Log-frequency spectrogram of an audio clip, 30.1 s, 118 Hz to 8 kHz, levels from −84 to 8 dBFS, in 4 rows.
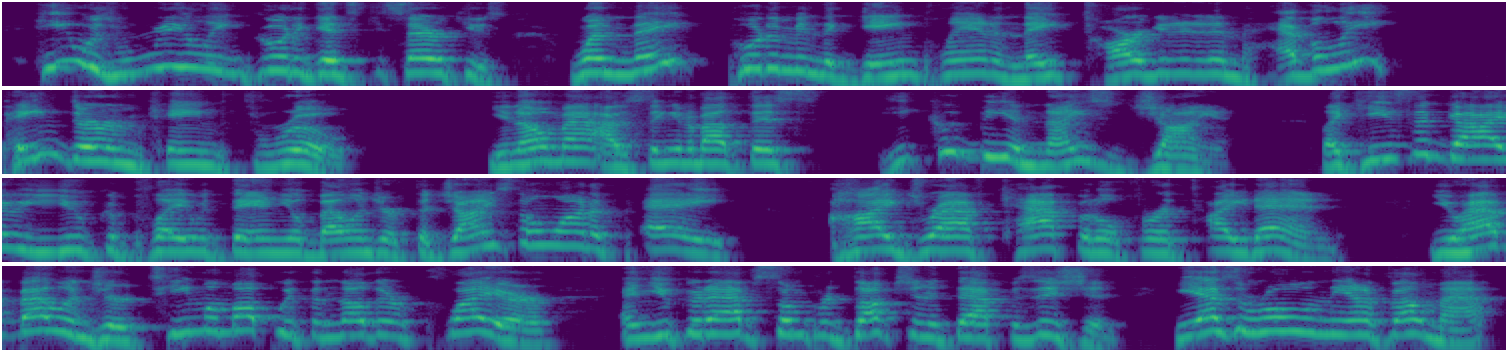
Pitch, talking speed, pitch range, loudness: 220 Hz, 175 wpm, 190-260 Hz, -28 LUFS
